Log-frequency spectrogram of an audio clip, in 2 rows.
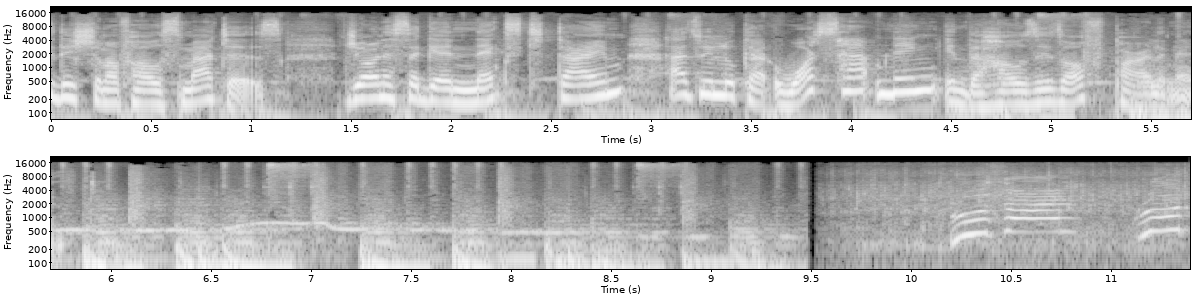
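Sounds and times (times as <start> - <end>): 
speech: 0.0 - 6.2
music: 0.0 - 9.5
tap water overflowing a full bucket: 9.5 - 11.3.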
